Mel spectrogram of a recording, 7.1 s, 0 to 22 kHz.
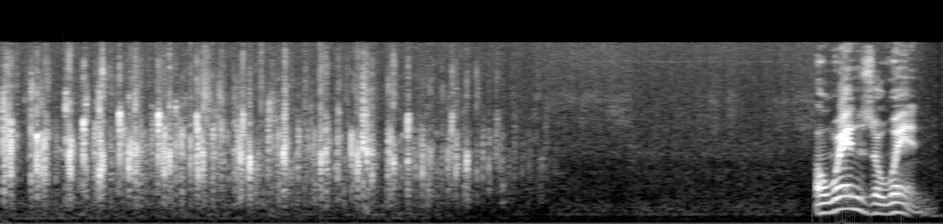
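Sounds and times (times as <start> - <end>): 
applause from a small group: 0.0 - 4.3
speech: 6.1 - 7.0.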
